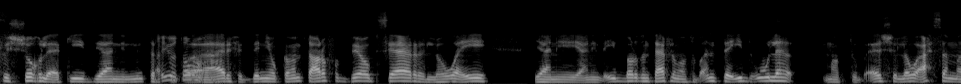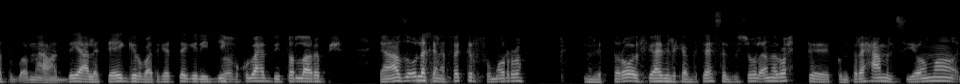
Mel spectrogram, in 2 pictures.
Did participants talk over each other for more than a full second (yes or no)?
no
